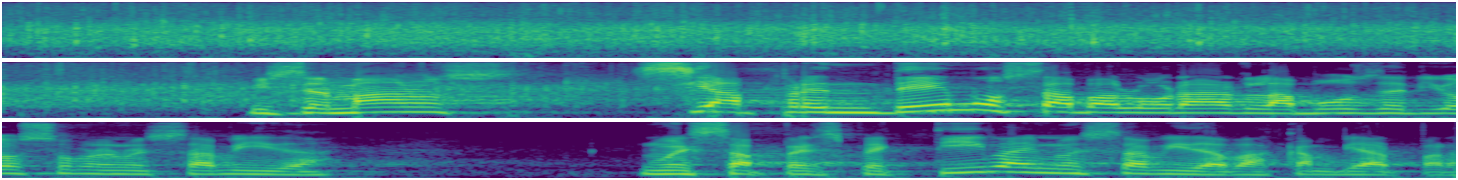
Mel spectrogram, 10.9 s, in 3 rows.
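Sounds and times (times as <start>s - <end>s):
audience applause: 0.0s - 5.5s
speech: 4.2s - 8.2s, 8.8s - 10.8s.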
